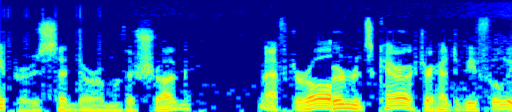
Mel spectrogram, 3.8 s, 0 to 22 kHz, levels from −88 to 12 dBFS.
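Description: A speech recording carries three technical faults. Overdone noise removal runs throughout. The noise reduction was set so aggressively that individual frequency bands near its noise estimate are pulled down or switched off entirely, and the quieter components of the speech are removed along with the hiss. The background sits at near silence, broken by twinkling specks where isolated bands pop through. Between 0.03 and 0.76 s there is a train of clicks: about ten sharp pulses at around 11 per second, irregularly spaced and peaking roughly 10 dB above the speech. The clicks share much the same shape and cut across both the speech and the gaps, giving a ticking, popping layer over the opening of the clip. The likely source is electrical interference from nearby equipment or a faulty connection or power supply. From 2.44 to 2.50 s, damaged data in a compressed stream produces a short glitch. 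Corrupted or missing bytes left the decoder unable to read the frames at that point, so it lost sync and skipped forward to the next valid frame header, causing the brief disruption.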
